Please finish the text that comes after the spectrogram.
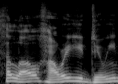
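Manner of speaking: ordinary talk, nothing marked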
